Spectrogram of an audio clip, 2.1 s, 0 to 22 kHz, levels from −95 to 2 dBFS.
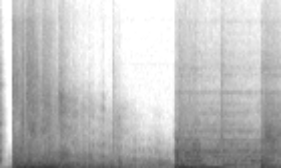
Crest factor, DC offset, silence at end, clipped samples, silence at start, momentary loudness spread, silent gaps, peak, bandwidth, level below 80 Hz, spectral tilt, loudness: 14 dB; under 0.1%; 0 s; under 0.1%; 0 s; 12 LU; none; -12 dBFS; 19.5 kHz; -30 dBFS; -5.5 dB/octave; -29 LUFS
